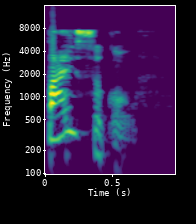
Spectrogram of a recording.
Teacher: a three syllable foot where the stress is on the first syllable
